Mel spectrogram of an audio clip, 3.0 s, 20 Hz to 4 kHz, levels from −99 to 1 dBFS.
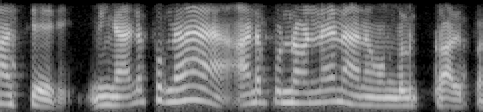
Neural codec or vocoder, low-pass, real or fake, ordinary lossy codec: codec, 16 kHz, 8 kbps, FunCodec, trained on Chinese and English, 25 frames a second; 3.6 kHz; fake; none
